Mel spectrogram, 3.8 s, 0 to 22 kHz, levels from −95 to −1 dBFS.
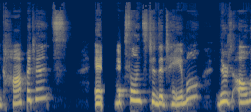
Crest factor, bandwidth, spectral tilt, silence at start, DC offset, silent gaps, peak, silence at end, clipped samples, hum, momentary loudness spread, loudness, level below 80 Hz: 20 dB; over 20 kHz; -3.5 dB/octave; 0 s; under 0.1%; none; -8 dBFS; 0 s; under 0.1%; none; 7 LU; -27 LUFS; -70 dBFS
